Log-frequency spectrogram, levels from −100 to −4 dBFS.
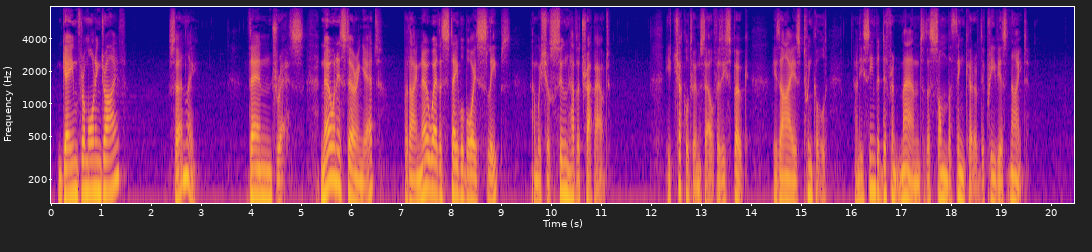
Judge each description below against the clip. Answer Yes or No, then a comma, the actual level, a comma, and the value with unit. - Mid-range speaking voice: No, low, 115 Hz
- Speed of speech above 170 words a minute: No, average, 155 wpm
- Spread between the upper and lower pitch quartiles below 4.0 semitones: No, wide, 5.4 semitones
